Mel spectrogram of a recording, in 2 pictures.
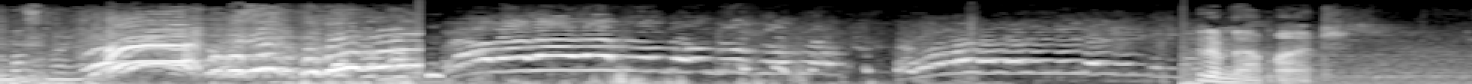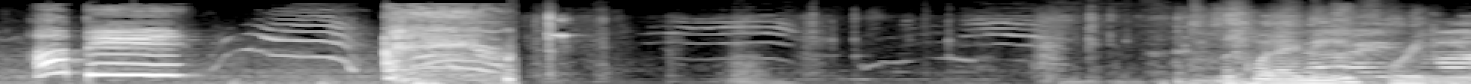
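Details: Cats from a funny-cat compilation giving a run of loud, arching meows, some long and wailing, others short and chirpy, broken by pauses, rustling and bits of human talk near the end.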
